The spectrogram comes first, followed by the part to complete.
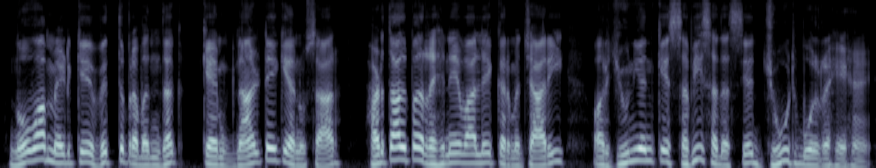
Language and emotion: Hindi, neutral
